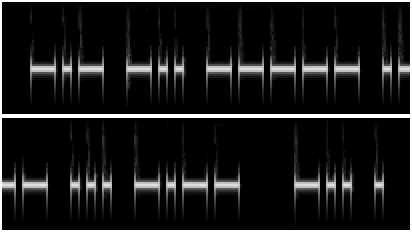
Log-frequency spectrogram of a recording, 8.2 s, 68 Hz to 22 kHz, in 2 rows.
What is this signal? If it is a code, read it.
Morse code, heard as a keyed tone, about 16 wpm, 700 Hz. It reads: KD0WSY DE
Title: USA Callsign DE Callsign 15wpm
